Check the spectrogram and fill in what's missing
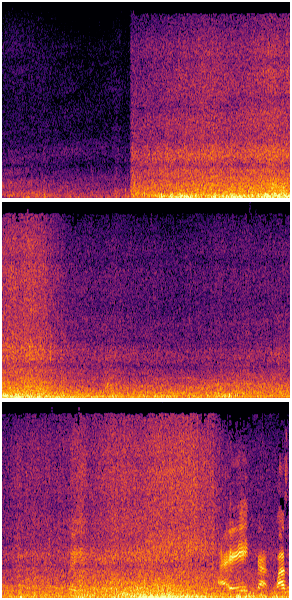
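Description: High-tide waves break on Boa Viagem beach in Recife as a broad, steady surf roar mixed with gusty wind buffeting, swelling louder around the middle and again near the end.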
